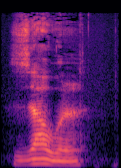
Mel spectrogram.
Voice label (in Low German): "Sauwel", kaevels platt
